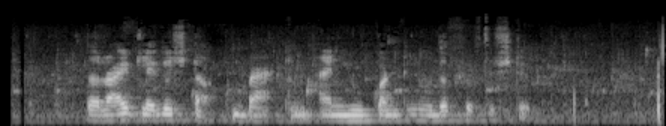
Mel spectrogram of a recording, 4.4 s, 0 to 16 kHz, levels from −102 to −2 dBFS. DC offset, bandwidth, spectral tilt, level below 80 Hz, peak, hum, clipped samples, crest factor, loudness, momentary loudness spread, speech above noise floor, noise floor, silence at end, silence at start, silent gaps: under 0.1%; 8 kHz; -6 dB/octave; -74 dBFS; -14 dBFS; none; under 0.1%; 20 dB; -32 LUFS; 20 LU; 24 dB; -55 dBFS; 0 s; 0.1 s; none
